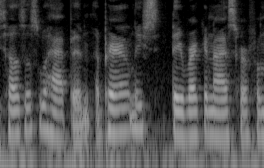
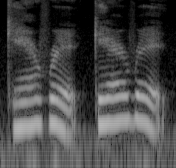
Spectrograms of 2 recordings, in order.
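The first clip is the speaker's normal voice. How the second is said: retold screaming; 7 semitones higher, 4 dB louder, much slower than usual. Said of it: "I'm screaming".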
